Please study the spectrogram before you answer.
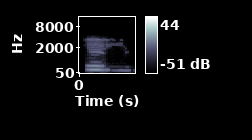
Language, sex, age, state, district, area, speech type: Tamil, female, 18-30, Tamil Nadu, Vellore, urban, conversation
